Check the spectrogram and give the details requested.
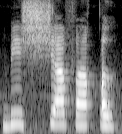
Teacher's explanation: بش میں شین میں تفشی پھیلاؤ ہوتا ہے. بالشفق، اور قاف میں وقف میں خلخلہ واضح ہوگا.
